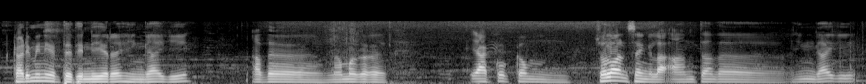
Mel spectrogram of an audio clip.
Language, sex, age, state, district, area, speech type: Kannada, male, 18-30, Karnataka, Dharwad, rural, spontaneous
